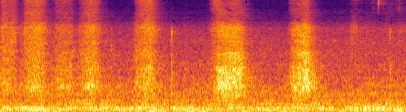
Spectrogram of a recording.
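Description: Cloth rag rubbed over wet acrylic paint on a painted panel to lift paint off. It makes a series of faint, short rubbing strokes, about two a second, that stop shortly before the end.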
